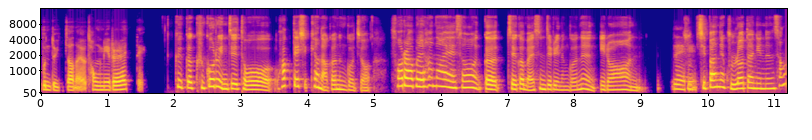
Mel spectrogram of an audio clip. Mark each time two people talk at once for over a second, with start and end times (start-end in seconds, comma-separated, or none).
none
